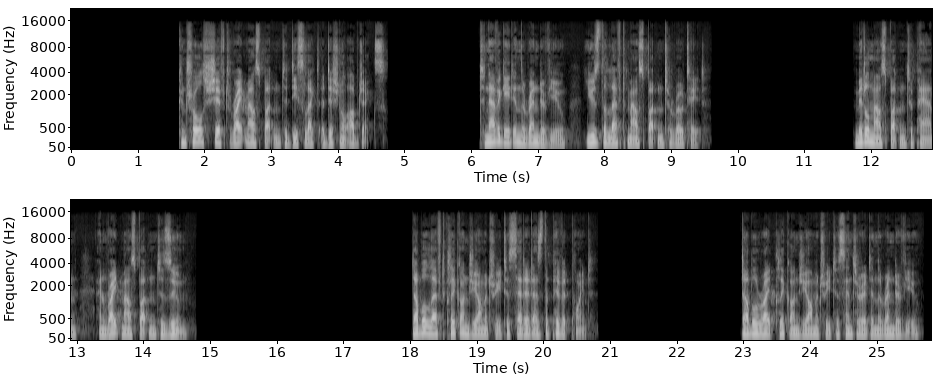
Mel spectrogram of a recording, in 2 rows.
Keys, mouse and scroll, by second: 1.9-5.5 ctrl+shift+right drag, 7.4-9.7 drag, 11.5-13.0 middle drag, 13.6-16.9 right drag, 17.6-20.6 drag, 22.9-25.8 right drag.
